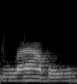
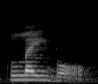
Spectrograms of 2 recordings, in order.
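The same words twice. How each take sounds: First: "label" said with a short A, like lab-el. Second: "label" said with a long A, like lay-bel. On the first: Teacher modelling the wrong short-A label. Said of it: "It wouldn't be label". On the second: Teacher modelling the correct long-A label. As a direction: say "label" with the A saying its name. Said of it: "syllable break with that long A". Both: Shown as a demonstration.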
